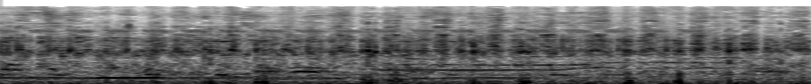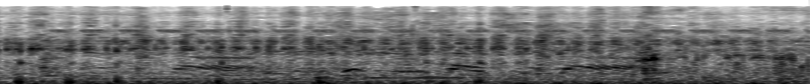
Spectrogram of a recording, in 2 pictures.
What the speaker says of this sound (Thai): มาหอบแฮกแฮกกันทำไมเรียงกันเสียสามตัวเนี่ย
